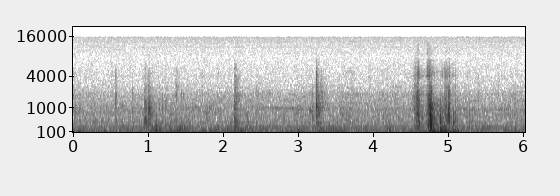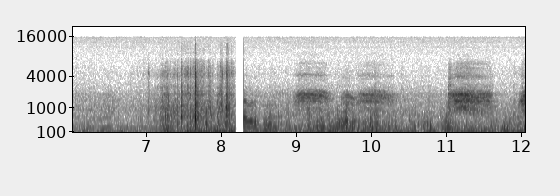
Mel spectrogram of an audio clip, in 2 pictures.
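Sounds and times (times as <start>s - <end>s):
low steady hum: 0.0s - 9.0s.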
